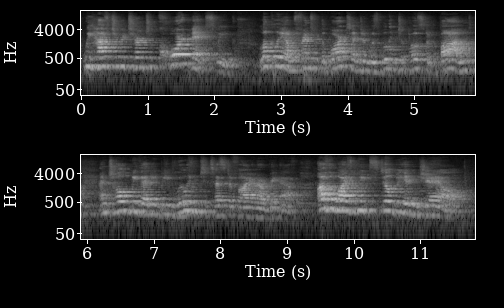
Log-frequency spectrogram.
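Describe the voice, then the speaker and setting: A woman with a slightly high, expressive voice reads at normal speed, lightly acting the part of a stubborn, defiant young woman in a staged play. She sounds exasperated, captured at a live staged reading in an echoey room with a far mic and faint noise.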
